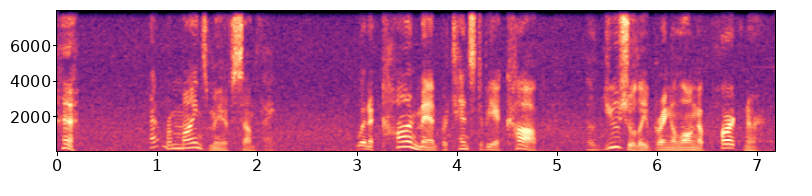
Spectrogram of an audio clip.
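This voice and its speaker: A man playing a polite, meticulous, quietly smug tech investigator in a video game dub, with formal, precise, wordy speech. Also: mid-range voice, huge pitch swings, moderate pace, a little hiss or hum. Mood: formal, brisk.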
